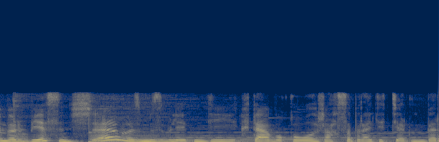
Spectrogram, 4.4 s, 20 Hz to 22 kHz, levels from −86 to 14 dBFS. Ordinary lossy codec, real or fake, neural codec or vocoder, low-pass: none; real; none; none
